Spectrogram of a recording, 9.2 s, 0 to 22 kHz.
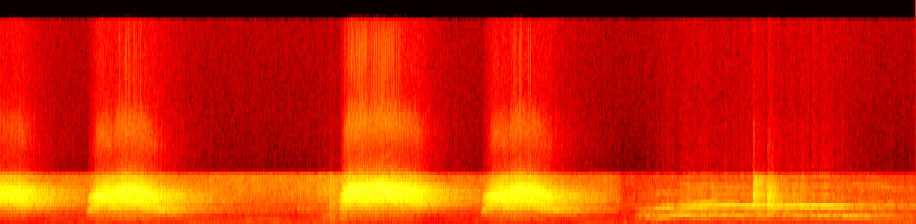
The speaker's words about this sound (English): And every night at 3 a.m., there are cats.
